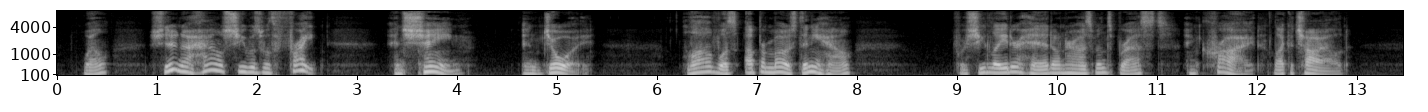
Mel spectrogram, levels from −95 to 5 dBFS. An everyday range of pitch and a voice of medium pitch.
Yes: average, 5.0 semitones; medium, 155 Hz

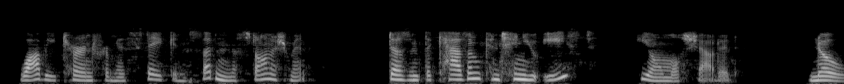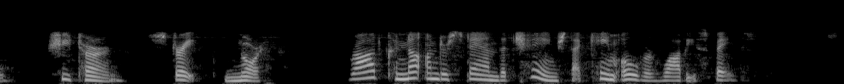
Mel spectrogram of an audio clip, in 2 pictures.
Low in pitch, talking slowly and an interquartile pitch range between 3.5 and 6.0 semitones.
No: high, 205 Hz; slow, 115 wpm; average, 4.8 semitones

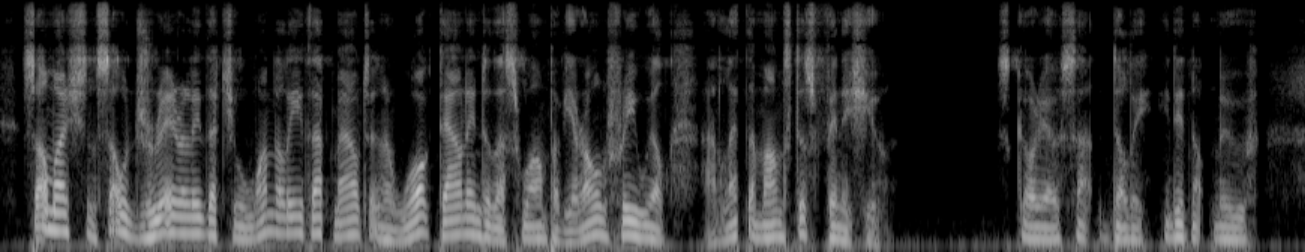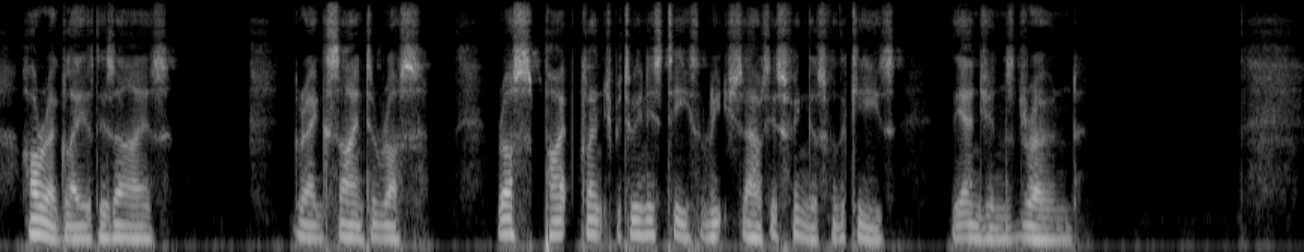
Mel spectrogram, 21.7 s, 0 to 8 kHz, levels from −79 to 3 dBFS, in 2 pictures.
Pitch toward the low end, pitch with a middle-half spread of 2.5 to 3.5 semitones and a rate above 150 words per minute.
No: low, 110 Hz; average, 4.7 semitones; average, 165 wpm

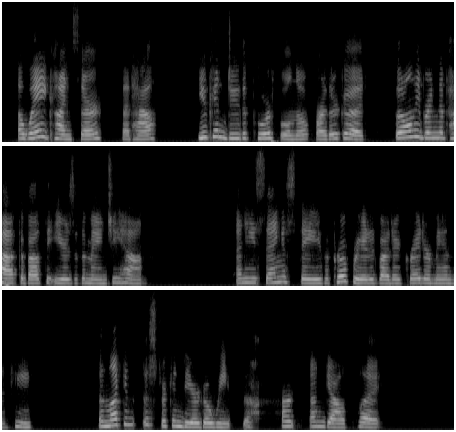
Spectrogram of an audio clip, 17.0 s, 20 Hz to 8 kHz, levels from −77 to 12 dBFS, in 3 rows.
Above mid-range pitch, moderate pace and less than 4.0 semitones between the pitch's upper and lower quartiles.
Yes: high, 245 Hz; average, 175 wpm; average, 3.6 semitones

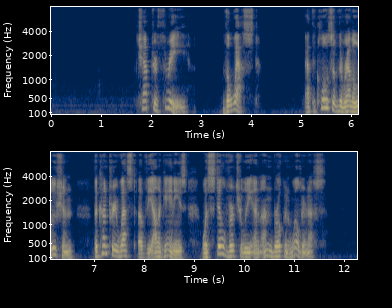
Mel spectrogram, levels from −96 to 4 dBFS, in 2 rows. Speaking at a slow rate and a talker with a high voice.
No: slow, 110 wpm; low, 135 Hz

